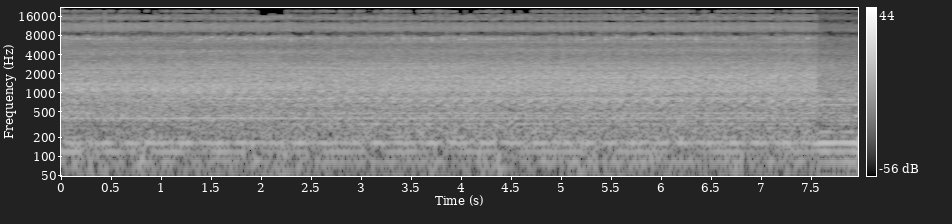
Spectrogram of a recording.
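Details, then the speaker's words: 1979 Ford F250 with compound twin turbo Cummins 6BT swap, four-speed transmission; loud steady diesel idle, even unbroken rumble with no knocking or hunting, healthy-running engine. "Judd you just gotta love that sound this is uh this one is is extremely peppy"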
